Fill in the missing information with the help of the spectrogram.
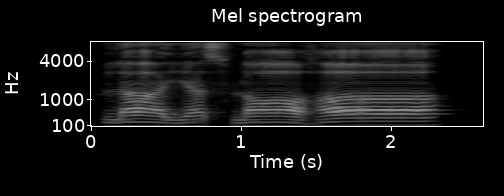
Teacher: ہا کو لمبا کریں کیونکہ الف پر مد ہے، اور ہا کو سینے کی ہڈی سے نکالنا ہے، اس کا مخرج ہے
